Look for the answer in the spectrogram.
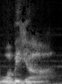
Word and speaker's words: Gwabegar: and it's called Gwabegar. It starts with a silent G, so it's a silent G W A B E G A R.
